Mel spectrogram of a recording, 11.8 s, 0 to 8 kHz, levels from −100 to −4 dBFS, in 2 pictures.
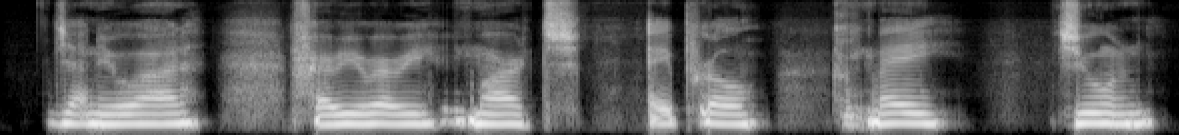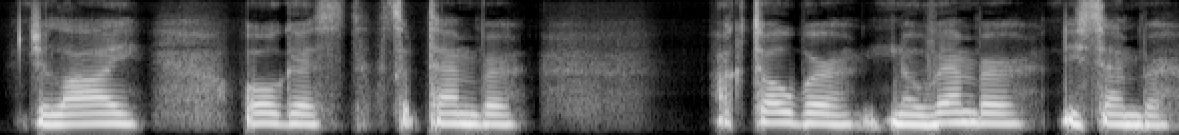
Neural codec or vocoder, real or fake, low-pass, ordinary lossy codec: none; real; none; none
